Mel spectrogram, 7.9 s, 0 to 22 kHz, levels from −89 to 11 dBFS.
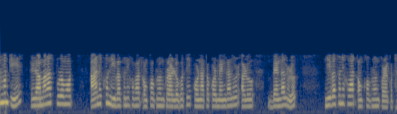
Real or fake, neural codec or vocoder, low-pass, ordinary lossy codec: real; none; 3.6 kHz; Opus, 24 kbps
